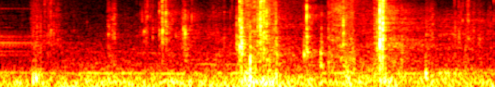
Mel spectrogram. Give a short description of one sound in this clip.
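A pistol magazine clicks as a gun is reloaded.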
